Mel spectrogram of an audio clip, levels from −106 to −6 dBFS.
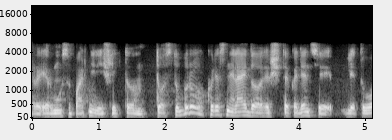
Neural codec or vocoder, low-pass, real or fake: none; 5.4 kHz; real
